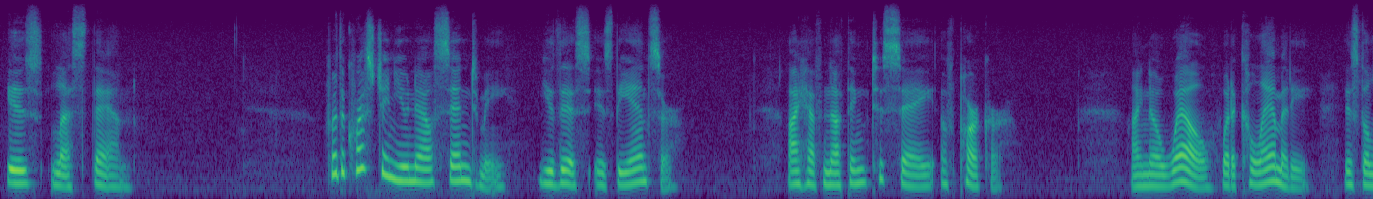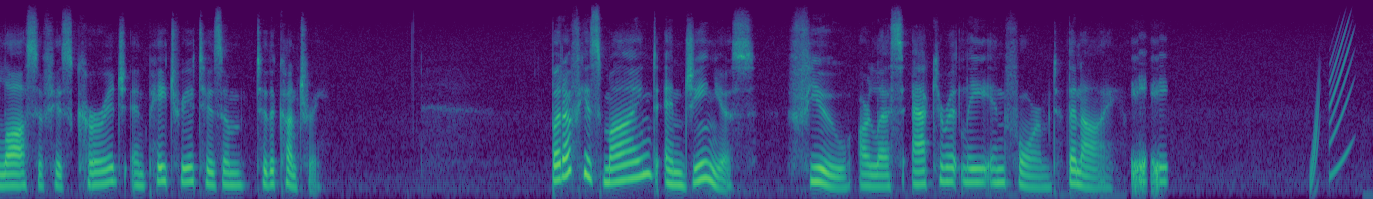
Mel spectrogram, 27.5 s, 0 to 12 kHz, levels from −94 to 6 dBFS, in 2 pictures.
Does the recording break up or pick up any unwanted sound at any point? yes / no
yes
